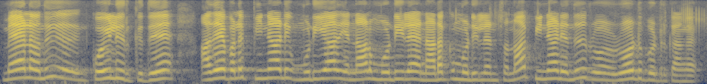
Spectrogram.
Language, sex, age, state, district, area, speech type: Tamil, female, 30-45, Tamil Nadu, Tiruvannamalai, rural, spontaneous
